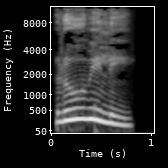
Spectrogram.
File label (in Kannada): "ರೂವಿಲಿ", Kannada; rūvili; noun; = ರೂಪಿಲಿ.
